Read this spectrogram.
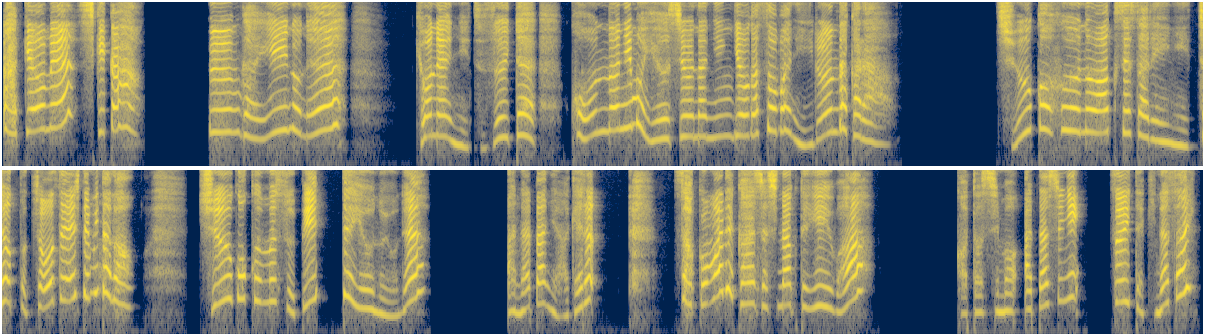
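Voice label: Japanese; New Year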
